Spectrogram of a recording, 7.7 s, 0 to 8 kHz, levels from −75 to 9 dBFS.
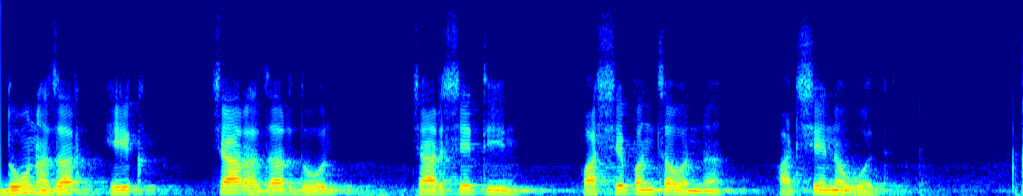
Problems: none marked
